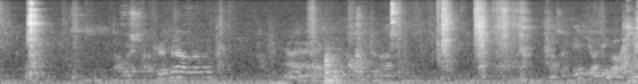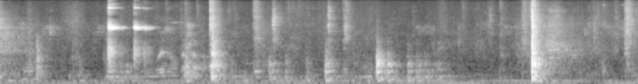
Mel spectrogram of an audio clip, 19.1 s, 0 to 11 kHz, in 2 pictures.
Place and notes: Berlin Bürknerstr., backyard window - scaffolders working in front of my window
radio aporee backyard window, 3.7.2008, 9:00, scaffolders working in front of my window (open).
Berlin, Germany, 3 July 2008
